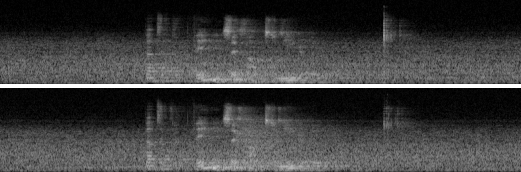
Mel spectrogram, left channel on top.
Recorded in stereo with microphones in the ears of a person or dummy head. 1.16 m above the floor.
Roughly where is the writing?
Left.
